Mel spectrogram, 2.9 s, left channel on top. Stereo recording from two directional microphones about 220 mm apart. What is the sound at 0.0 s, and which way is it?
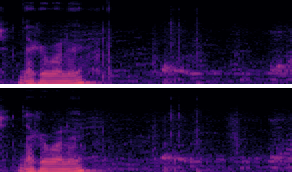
Speech, centre (ahead or behind).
